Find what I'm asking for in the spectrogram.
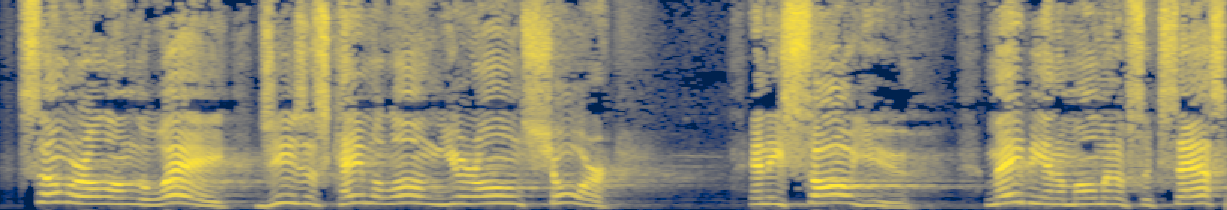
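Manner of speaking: loud, high, driving preacher's call; preaching at full force. Acted. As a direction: preach it out to the whole church, rising and loud.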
